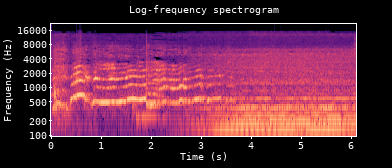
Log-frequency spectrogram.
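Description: A grieving relative wailing and sobbing over a death, the voice rising and falling in long drawn-out cries that fade out about three seconds in. Sustained low, steady music chords come in about two seconds in and carry on to the end.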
